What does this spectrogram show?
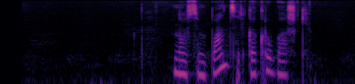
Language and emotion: Russian, neutral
